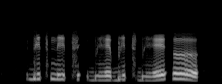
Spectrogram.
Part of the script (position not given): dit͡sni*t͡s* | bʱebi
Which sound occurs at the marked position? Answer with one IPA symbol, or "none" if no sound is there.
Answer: t͡s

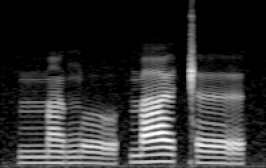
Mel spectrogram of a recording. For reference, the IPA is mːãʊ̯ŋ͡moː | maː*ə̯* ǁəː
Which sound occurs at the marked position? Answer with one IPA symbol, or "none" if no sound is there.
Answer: ə̯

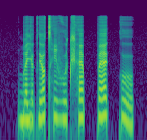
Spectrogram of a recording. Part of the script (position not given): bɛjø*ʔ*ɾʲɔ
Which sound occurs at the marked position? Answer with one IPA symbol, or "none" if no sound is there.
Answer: k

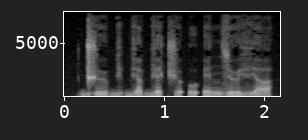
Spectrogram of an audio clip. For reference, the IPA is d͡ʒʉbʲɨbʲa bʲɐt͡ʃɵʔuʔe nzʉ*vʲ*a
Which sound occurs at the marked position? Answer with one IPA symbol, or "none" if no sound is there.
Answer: vʲ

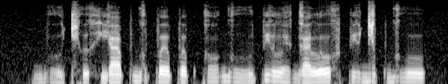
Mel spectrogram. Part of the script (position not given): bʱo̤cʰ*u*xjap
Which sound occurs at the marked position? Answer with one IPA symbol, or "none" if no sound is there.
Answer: ɯ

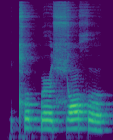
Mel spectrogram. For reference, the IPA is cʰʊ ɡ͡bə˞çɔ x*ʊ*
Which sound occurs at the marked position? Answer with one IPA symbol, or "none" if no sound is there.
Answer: ʊ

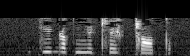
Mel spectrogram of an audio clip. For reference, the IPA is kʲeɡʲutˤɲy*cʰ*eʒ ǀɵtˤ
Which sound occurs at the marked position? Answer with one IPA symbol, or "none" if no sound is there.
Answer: cʰ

